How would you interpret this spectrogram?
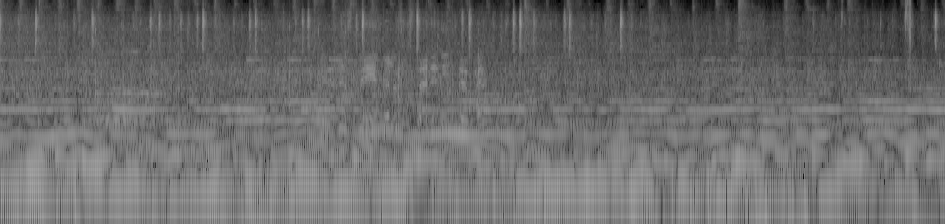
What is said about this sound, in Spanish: Dele un aplauso fuerte a nuestro Dios. Wow.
